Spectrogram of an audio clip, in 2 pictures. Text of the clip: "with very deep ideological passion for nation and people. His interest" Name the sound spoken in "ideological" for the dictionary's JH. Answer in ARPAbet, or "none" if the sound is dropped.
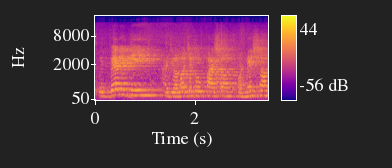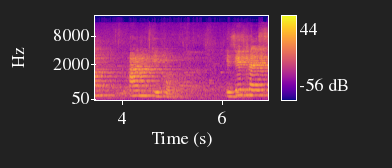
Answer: JH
